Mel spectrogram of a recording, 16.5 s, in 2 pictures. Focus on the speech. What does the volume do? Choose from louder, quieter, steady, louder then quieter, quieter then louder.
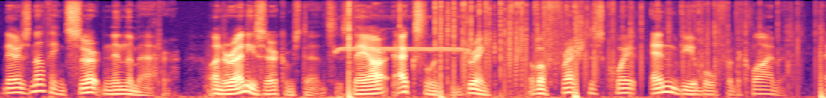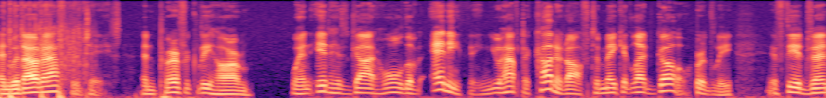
quieter.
